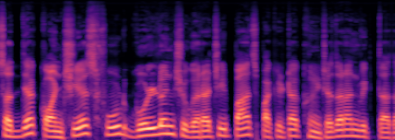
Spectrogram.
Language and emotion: Goan Konkani, neutral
